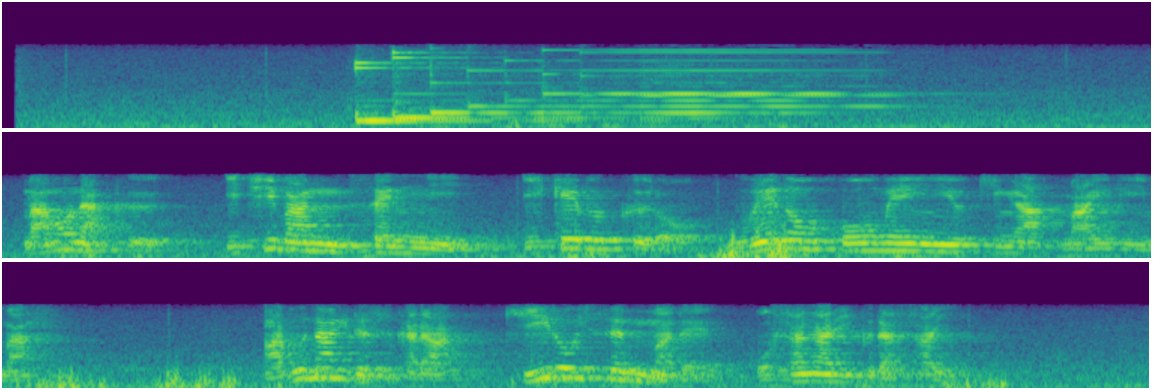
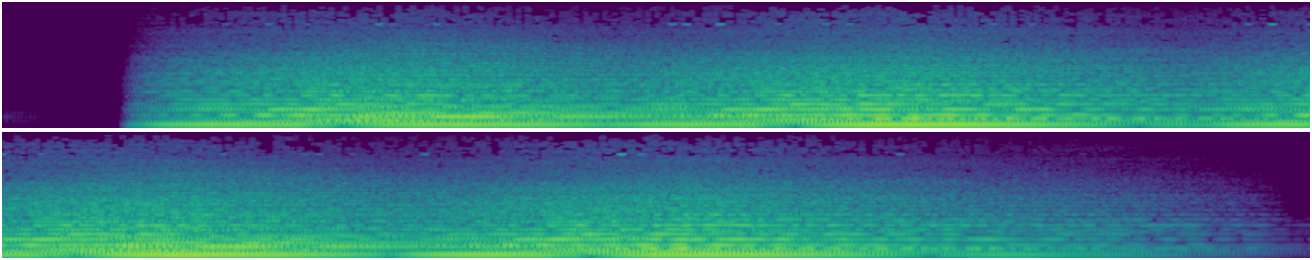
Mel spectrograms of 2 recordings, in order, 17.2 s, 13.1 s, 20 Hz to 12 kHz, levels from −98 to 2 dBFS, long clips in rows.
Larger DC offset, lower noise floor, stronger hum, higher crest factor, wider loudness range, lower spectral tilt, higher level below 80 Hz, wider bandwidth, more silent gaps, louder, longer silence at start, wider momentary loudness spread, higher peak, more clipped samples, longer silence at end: neither; second, -39 dBFS vs under -90 dBFS; neither; about the same, 16 dB vs 14 dB; about the same, 5 LU vs 3 LU; first, -11.5 dB/octave vs -9 dB/octave; first, -34 dBFS vs -56 dBFS; second, 4.3 kHz vs 7.4 kHz; neither; first, -17 LUFS vs -23 LUFS; second, 0.05 s vs 0.65 s; about the same, 14 LU vs 14 LU; first, -2 dBFS vs -8 dBFS; neither; second, 0 s vs 0.9 s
